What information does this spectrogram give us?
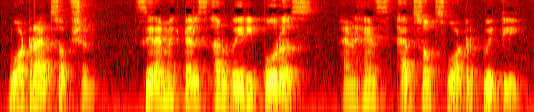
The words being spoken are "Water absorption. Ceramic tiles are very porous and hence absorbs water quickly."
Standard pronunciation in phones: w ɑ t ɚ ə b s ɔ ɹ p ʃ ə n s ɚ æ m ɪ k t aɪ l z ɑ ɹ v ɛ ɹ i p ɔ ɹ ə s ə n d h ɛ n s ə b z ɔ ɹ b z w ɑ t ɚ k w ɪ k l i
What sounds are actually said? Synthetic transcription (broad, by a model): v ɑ t ɚ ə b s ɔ ɹ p ʃ ə n s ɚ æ m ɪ k t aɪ l s ɑ ɹ v ɛ ɹ i p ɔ ɹ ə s ə n d h ɛ n s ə b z ɔ ɹ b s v ɑ t ɚ k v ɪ k l i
